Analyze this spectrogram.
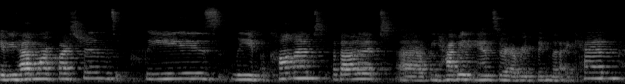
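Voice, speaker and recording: A woman with an American accent, in a room with audible echo. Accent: American, noticed by others. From United States. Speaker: cruise ship crew member and vlogger. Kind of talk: casual Q&A vlog. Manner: conversational with fillers.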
